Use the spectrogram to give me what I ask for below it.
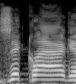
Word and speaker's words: Ziklag: So David was using Ziklag as an outpost.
